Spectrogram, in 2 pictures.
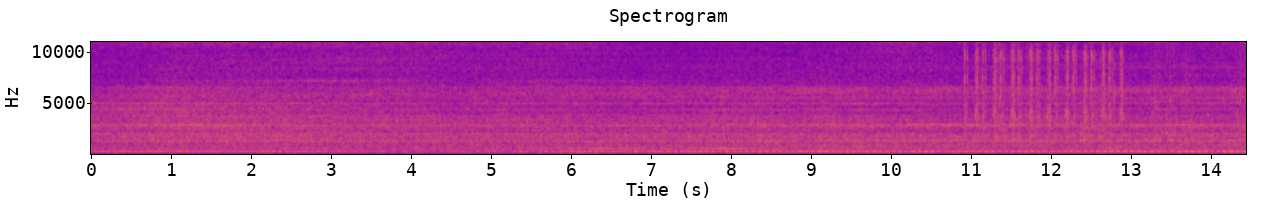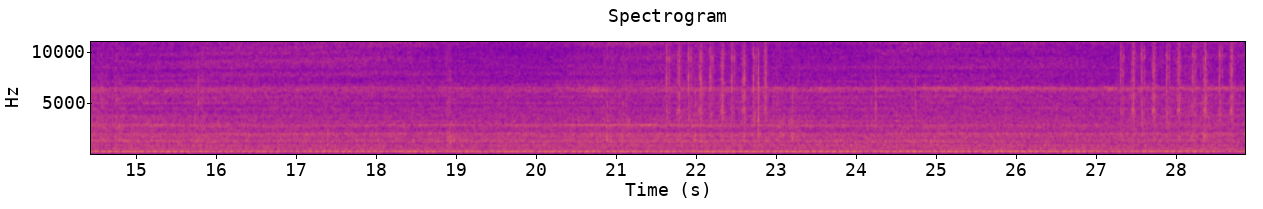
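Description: Jet airliner engines running at taxi power: a steady drone with a strong, even low hum.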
